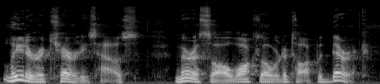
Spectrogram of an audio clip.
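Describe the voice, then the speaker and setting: A man's voice: on the low side, sing-song, fairly quick, slightly rough. A man reading scripted narration for a radio drama as its narrator.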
